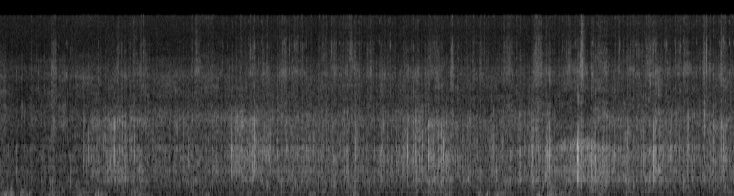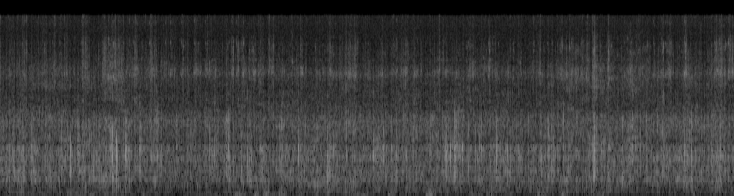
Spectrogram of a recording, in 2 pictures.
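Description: Bicycle tyres rolling over a loose gravel road: a steady crunching hiss peppered with many small clicks and knocks.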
